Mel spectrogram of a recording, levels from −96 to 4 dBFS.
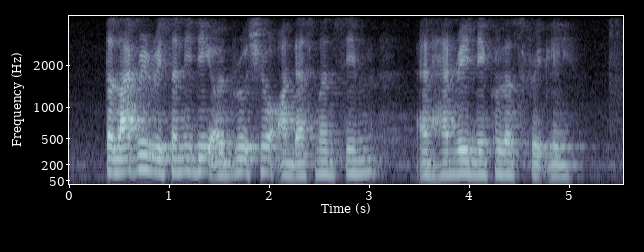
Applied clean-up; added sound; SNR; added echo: none; none; none; none.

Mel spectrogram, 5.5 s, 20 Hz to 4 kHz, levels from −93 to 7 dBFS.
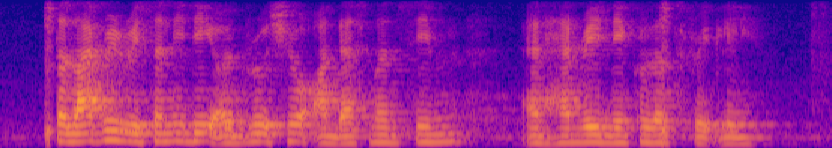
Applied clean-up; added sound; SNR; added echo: none; Hi-hat; 11 dB; none.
